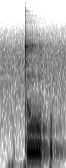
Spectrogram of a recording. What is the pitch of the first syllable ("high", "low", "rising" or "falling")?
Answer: falling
